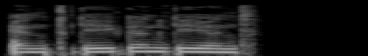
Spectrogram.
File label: "entgegengehend", German; adjectives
